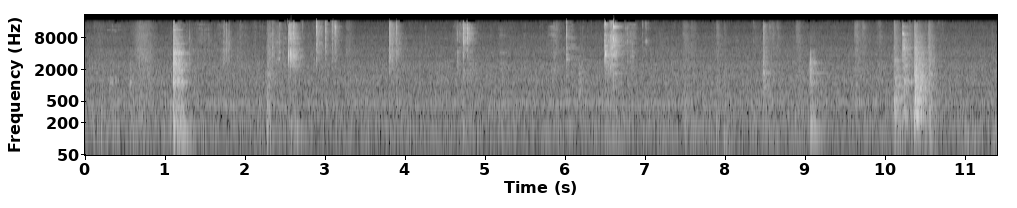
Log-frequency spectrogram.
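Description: Steel smithing tools clinking against a steel anvil as tongs and a hammer are handled and a red-hot steel knife blank is laid on the anvil face: scattered, irregular metallic clinks rather than steady hammering, the loudest a quick cluster of several near the end. A steady hum runs beneath.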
